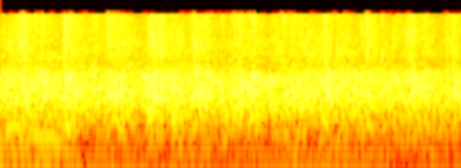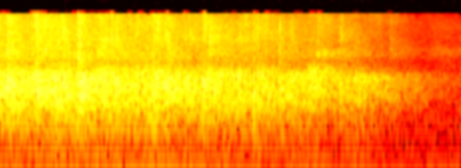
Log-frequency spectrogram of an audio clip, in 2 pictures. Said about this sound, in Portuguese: Mais uma vez, vamos aplaudir o que o Senhor já fez? Obrigado, Senhor, pelo que o Senhor já fez.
